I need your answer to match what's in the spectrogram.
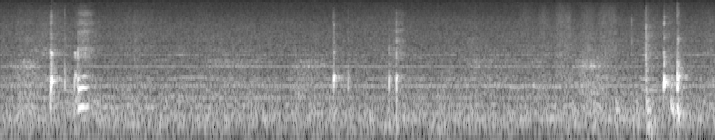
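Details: A young child gives about six short, sharp voiced hiccups, some in quick pairs, over a quiet room hum: hiccups.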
